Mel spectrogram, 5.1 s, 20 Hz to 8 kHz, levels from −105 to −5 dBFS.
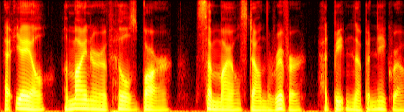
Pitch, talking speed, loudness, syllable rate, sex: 95 Hz, 200 wpm, -20 LUFS, 5.0 syllables/s, male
